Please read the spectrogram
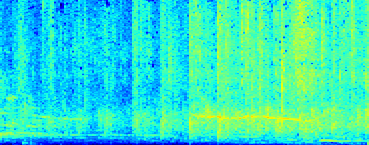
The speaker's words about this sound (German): Ein Applaus für die Männer!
